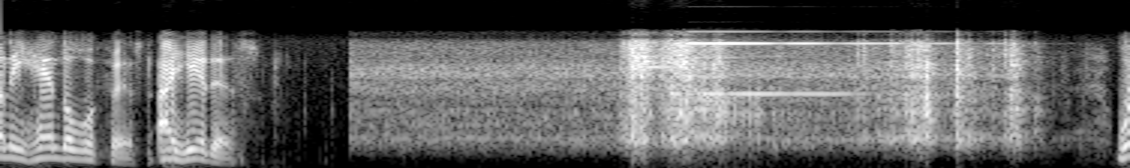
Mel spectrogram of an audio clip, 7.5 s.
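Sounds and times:
speech: 0.0 - 1.8, 7.4 - 7.5
cash register ringing open: 4.1 - 7.0.

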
